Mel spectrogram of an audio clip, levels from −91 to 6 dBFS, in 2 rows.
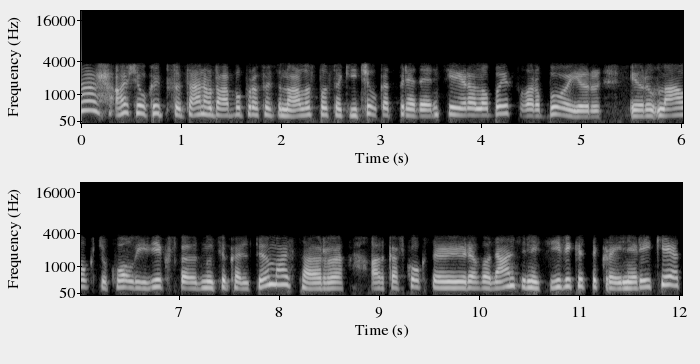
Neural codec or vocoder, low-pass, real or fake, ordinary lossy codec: codec, 16 kHz, 2 kbps, X-Codec, WavLM features, trained on Multilingual LibriSpeech; 3.6 kHz; fake; Opus, 32 kbps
